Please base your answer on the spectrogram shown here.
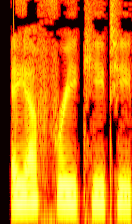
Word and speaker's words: Afrekete: Africa at work from home jobs pronounced AF free KT total Med Link in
